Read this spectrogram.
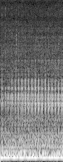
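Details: Whirlpool side-by-side refrigerator knocking: rapid, even tapping about fourteen beats a second over a low hum, cause not yet found.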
